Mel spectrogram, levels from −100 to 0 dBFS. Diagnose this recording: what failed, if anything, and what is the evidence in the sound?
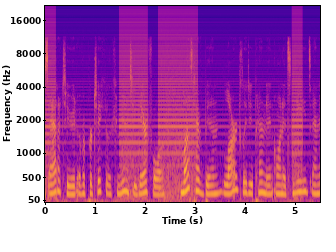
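Computer activity noise enters at the analogue wiring stage and persists throughout: a chirping buzz pulsing at around 300 Hz, roughly 15 dB below the speech and unrelated to its rhythm. Load currents from the computer's processor or peripherals are modulating the audio circuit's shared ground.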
